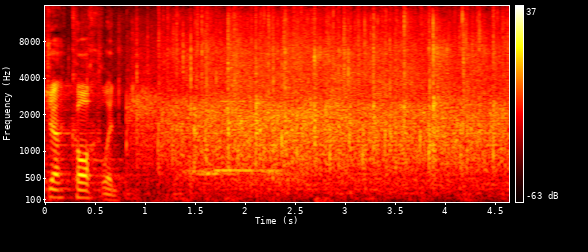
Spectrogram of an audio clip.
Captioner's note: applause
